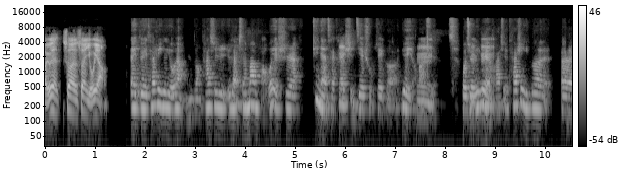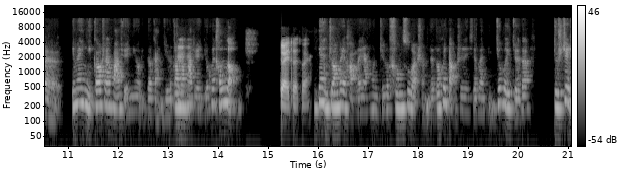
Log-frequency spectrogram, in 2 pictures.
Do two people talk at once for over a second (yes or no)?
no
